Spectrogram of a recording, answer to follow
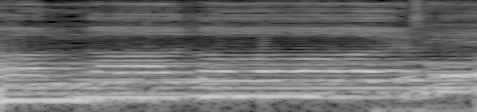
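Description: Mixed-voice church choir singing a hymn in slow, sustained notes, the voices holding each chord before moving to the next.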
